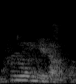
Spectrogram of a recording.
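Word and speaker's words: Coulomb: 쿨롱이라고 하는데 이 가장 뒤에 있는 비자음은 프랑스에서 다 묵음이야. 맨 글자 뒤에 있는 자음은 다 묵음이야. 그 다음에 여기 N이나 M이 끝에 있으면 얘는 음발음이나 얘 음이라는 발음 끼우거든. 음발음이나 그래서 풀롱이 맞아.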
